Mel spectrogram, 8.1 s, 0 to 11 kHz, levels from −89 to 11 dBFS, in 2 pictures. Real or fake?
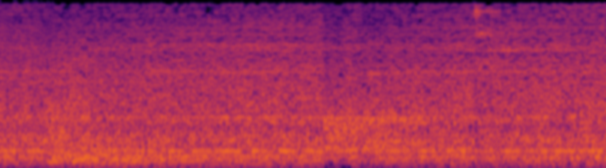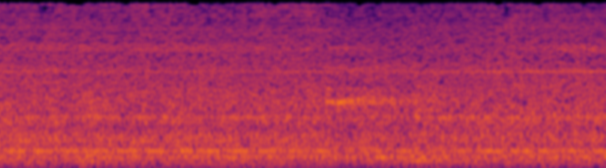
real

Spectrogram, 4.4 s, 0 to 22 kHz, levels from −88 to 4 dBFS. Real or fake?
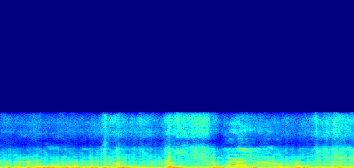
fake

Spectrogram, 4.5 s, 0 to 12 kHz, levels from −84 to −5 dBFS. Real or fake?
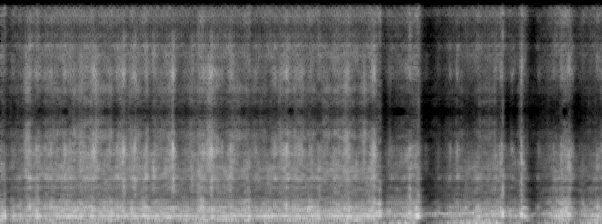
fake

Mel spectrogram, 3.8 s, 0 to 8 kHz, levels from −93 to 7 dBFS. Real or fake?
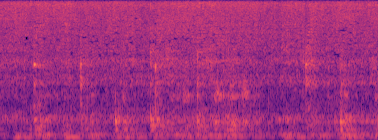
real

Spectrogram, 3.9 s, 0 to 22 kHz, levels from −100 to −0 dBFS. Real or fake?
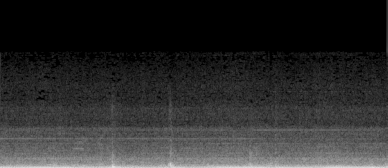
real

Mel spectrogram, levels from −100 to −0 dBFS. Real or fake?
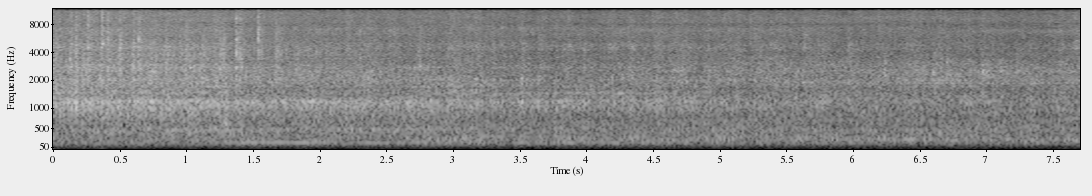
real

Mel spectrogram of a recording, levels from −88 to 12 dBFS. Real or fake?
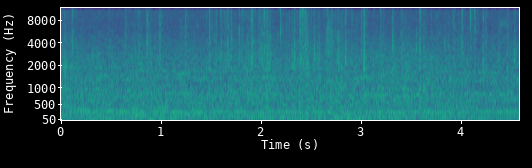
real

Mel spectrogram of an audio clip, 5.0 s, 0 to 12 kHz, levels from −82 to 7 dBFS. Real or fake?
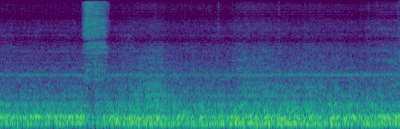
fake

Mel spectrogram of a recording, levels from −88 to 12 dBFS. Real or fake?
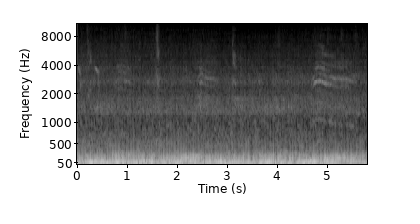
fake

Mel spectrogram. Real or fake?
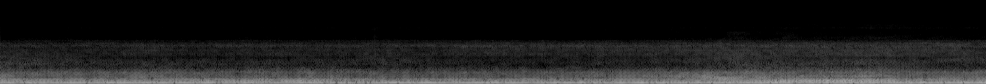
fake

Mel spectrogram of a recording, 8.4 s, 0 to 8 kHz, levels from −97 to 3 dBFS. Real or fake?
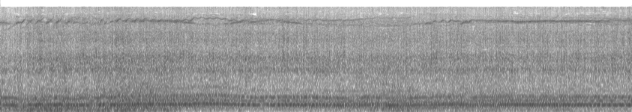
real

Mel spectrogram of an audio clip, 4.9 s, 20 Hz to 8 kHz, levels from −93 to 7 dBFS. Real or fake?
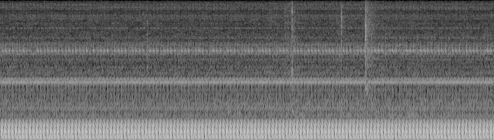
real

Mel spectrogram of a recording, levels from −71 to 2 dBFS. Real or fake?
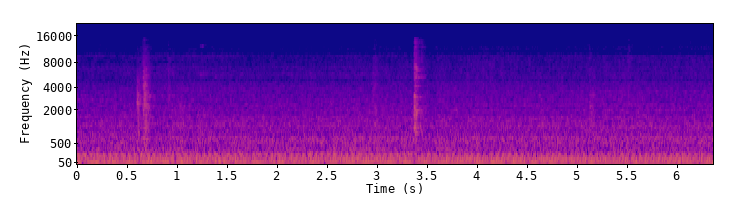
fake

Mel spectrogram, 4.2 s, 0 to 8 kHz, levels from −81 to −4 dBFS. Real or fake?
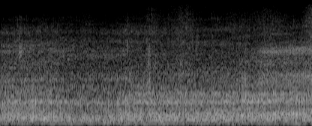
fake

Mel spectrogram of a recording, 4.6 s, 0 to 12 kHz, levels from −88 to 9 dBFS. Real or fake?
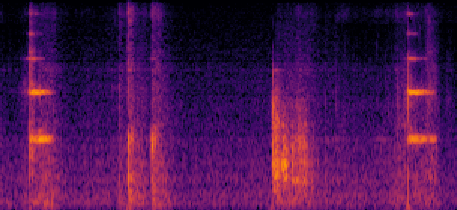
fake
